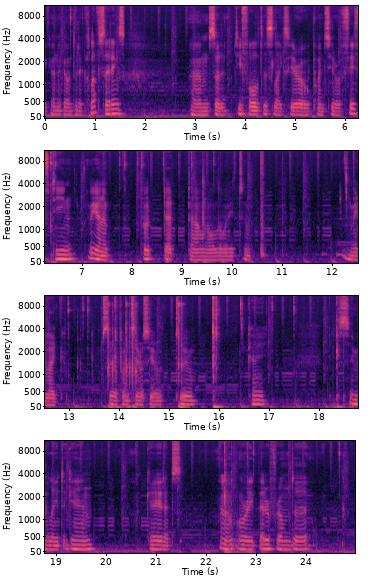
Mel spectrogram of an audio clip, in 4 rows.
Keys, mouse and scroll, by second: 6.1-7.9 drag, 8.4 click, 9.4-12.8 shift+drag, 13.0-15.7 drag, 14.0 0, 16.9-17.3 drag, 18.1 space, 22.1 space, 22.7-24.4 alt+drag.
